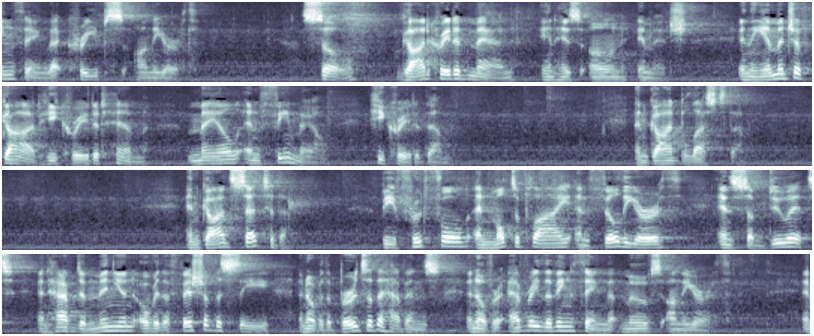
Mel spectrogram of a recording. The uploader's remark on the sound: This message was preached at Providence Church on January 7, 2024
